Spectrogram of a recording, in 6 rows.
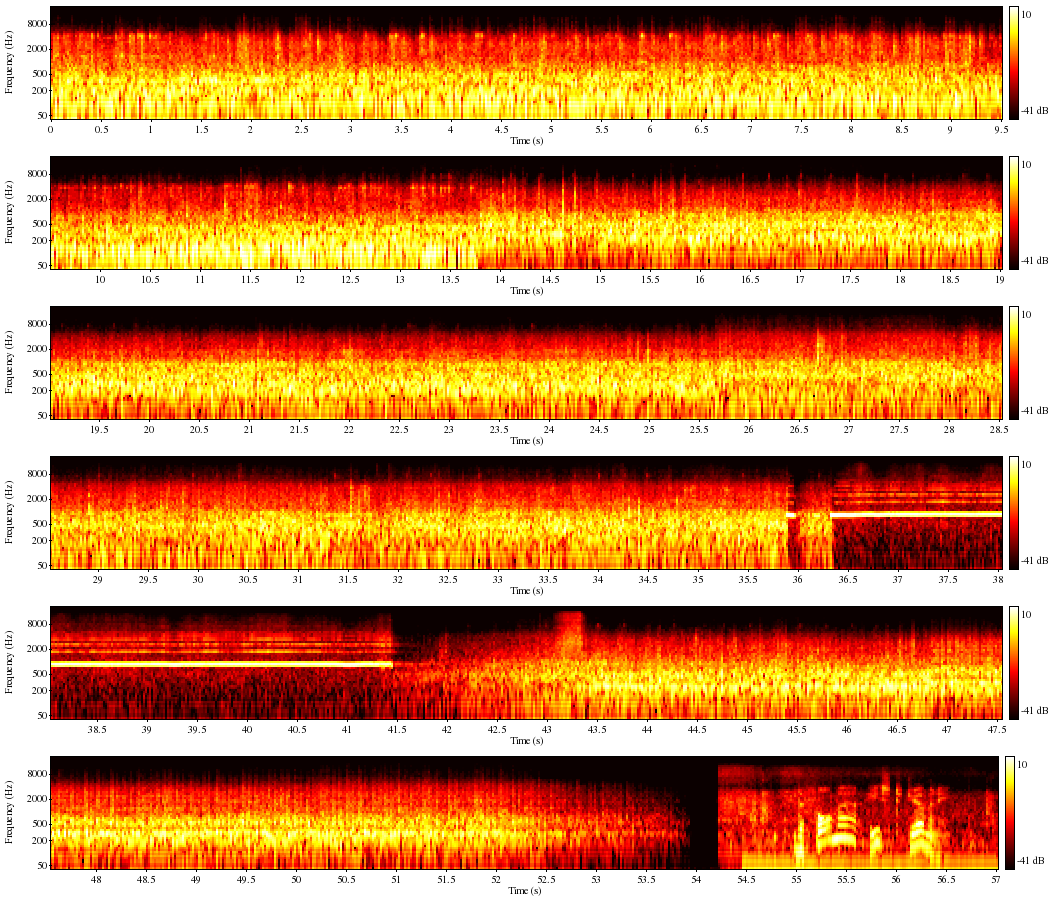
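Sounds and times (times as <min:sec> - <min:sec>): steam locomotive rumble and rattle: 0:00.0 - 0:57.0
steam whistle blast: 0:35.9 - 0:41.6.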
